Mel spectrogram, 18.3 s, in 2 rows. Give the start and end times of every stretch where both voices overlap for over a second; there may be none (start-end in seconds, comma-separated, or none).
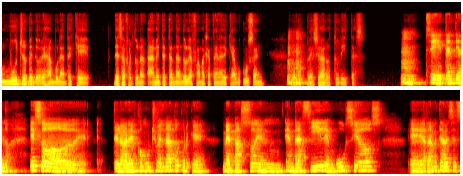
none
